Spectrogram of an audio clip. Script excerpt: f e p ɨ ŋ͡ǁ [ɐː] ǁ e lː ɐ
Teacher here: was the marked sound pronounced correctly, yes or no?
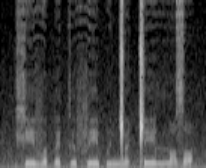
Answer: no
